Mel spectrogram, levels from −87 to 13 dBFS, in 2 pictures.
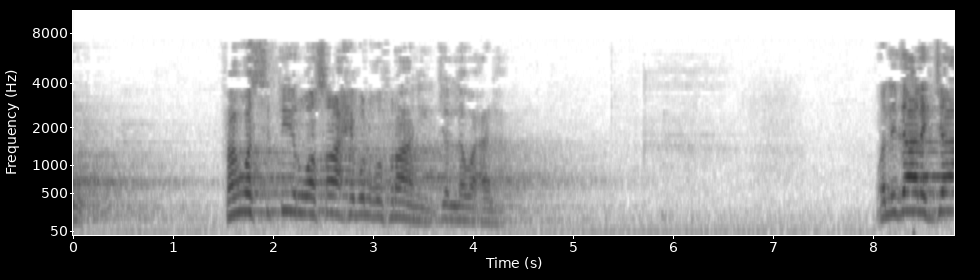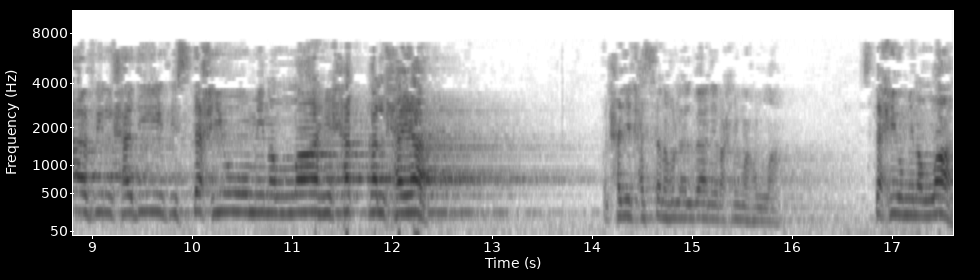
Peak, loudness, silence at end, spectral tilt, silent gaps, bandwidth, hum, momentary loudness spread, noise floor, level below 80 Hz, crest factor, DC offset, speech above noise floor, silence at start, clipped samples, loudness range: -2 dBFS; -19 LUFS; 0 s; -3.5 dB/octave; none; 7.4 kHz; none; 22 LU; -57 dBFS; -56 dBFS; 20 dB; under 0.1%; 38 dB; 0 s; under 0.1%; 12 LU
